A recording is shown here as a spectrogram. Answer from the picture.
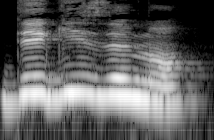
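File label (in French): "deguisement", French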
